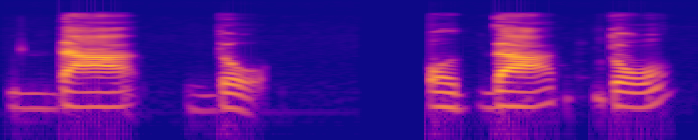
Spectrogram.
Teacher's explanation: el diente inferior cuando son pronunciamos el sonido dado o dado es la puntita de la lengua la que se aproxima a la parte interna de los dientes · es la puntita de la lengua la que se aproxima a la parte interna de los dientes. Y ahí podemos tener entonces los sonidos D y T dentales.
